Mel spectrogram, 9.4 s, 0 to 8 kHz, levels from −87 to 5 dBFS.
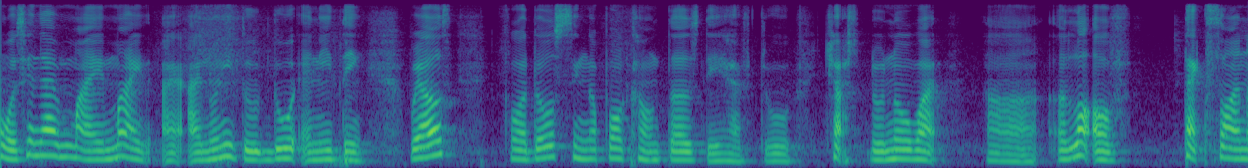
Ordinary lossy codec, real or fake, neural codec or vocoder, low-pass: none; real; none; 7.2 kHz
